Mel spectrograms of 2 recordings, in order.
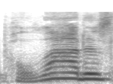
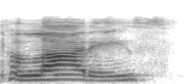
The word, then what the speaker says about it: Pilates: I stretched or did Pilates like a runner.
